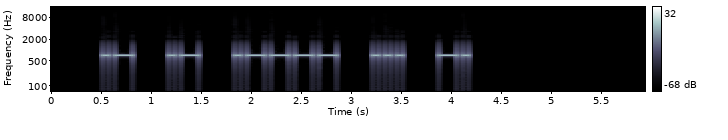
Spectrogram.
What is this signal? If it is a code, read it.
Morse code, heard as a keyed tone, about 20 wpm, spaced as for 14 wpm, 700 Hz. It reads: AA1SN
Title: 055 Lesson 10g - Letter r - Call Signs 20wpm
